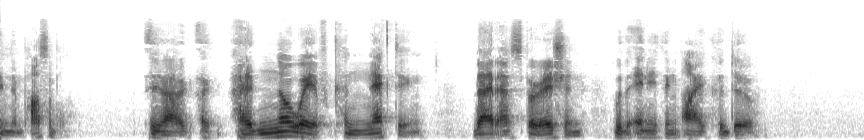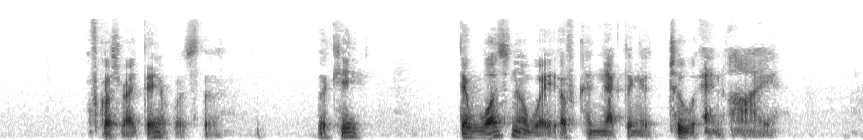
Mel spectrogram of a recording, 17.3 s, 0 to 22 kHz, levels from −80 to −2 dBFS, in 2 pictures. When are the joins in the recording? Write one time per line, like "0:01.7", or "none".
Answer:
none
